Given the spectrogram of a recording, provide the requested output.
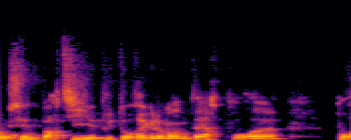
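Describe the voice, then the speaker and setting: With a Toulouse accent, a man speaks at a medium pitch in a dark, mellow tone and with fairly even intonation. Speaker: RSE consultant. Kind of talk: webinar presentation. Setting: online webinar. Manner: hesitant, many fillers and repetitions.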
